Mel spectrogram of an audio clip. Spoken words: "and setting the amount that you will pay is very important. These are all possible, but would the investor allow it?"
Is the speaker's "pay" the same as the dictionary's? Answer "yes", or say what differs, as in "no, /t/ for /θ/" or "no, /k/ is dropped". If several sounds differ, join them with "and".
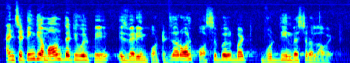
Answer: yes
